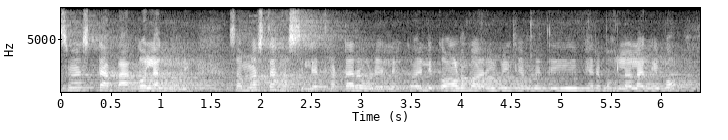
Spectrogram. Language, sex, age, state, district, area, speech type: Odia, female, 45-60, Odisha, Dhenkanal, rural, spontaneous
